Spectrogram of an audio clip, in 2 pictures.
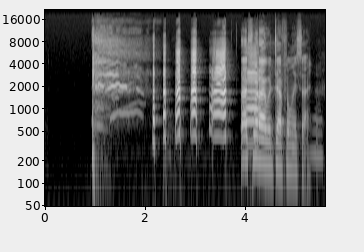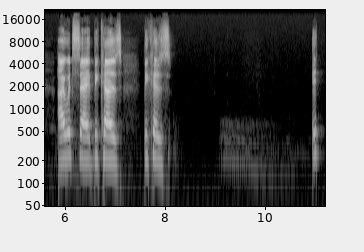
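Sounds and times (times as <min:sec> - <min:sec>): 
laughter: 0:01.0 - 0:04.6
speech: 0:03.9 - 0:08.2, 0:11.0 - 0:11.1
male dog growling low: 0:09.1 - 0:10.9.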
